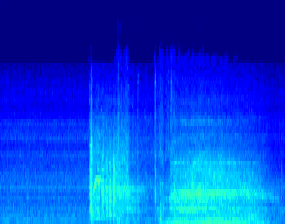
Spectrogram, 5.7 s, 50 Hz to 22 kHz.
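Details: 1JZ-swapped Lexus SC300, second day of no-start, jump-started after cleaning: starter grinds, engine catches briefly, revs unevenly and won't settle to idle; owner suspects a sensor/valve clogged open.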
